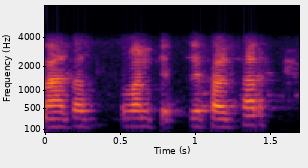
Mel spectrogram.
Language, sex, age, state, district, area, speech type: Bodo, male, 30-45, Assam, Chirang, rural, conversation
